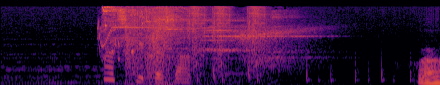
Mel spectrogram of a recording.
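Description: A bright level-up chime rings out.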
